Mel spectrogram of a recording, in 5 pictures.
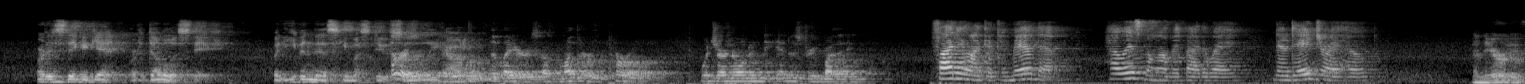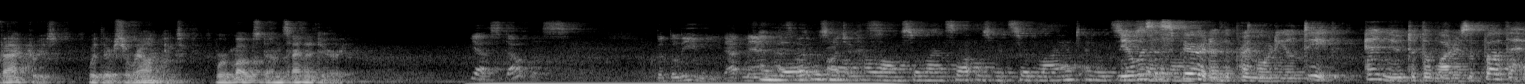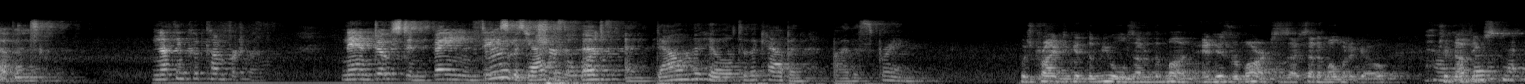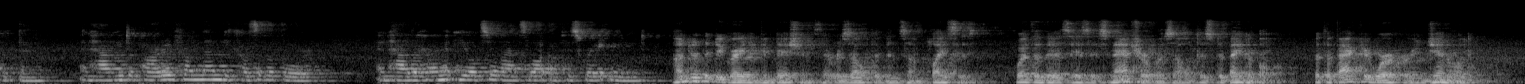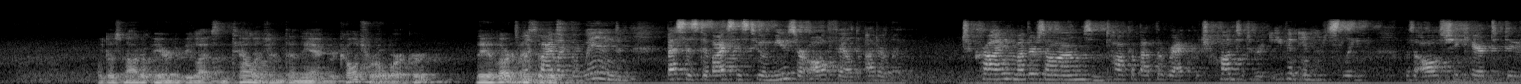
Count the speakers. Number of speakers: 10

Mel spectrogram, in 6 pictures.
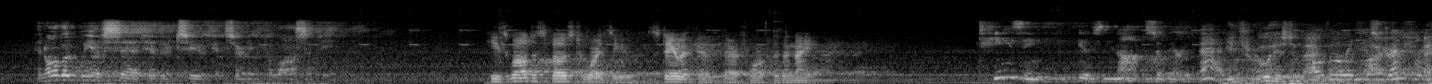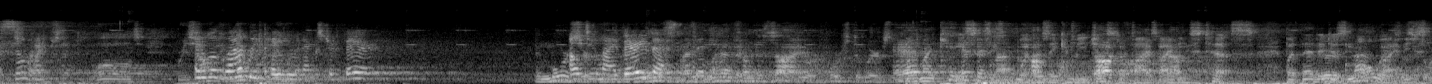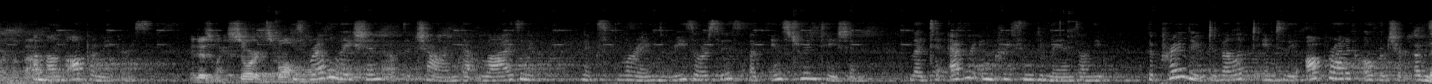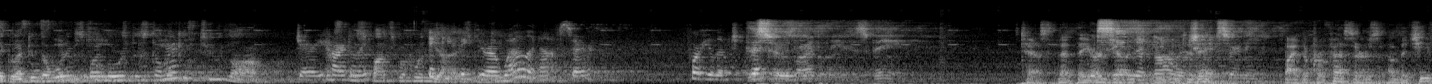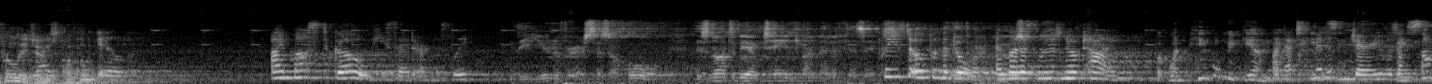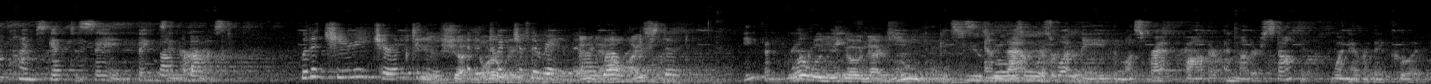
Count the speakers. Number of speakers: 10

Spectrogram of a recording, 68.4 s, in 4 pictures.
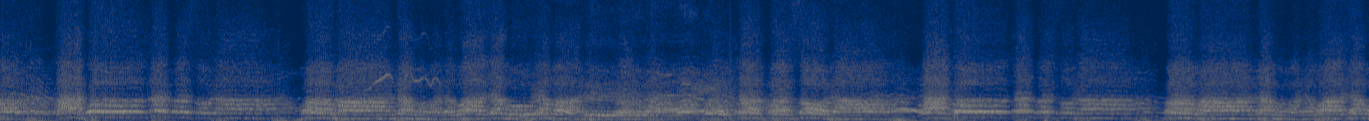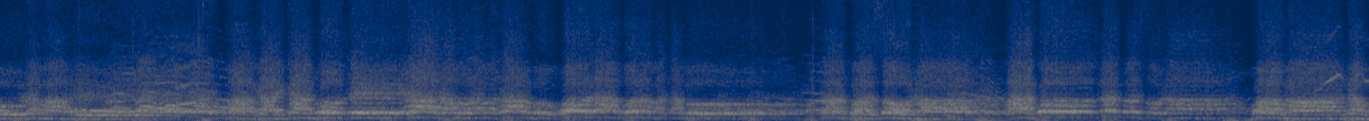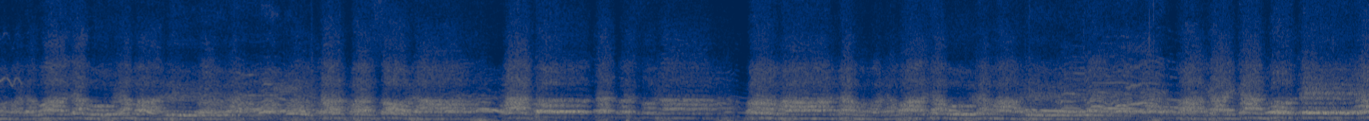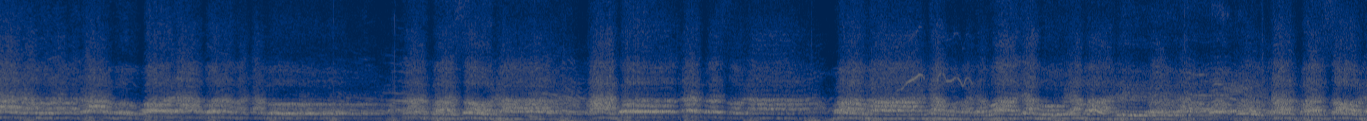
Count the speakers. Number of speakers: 0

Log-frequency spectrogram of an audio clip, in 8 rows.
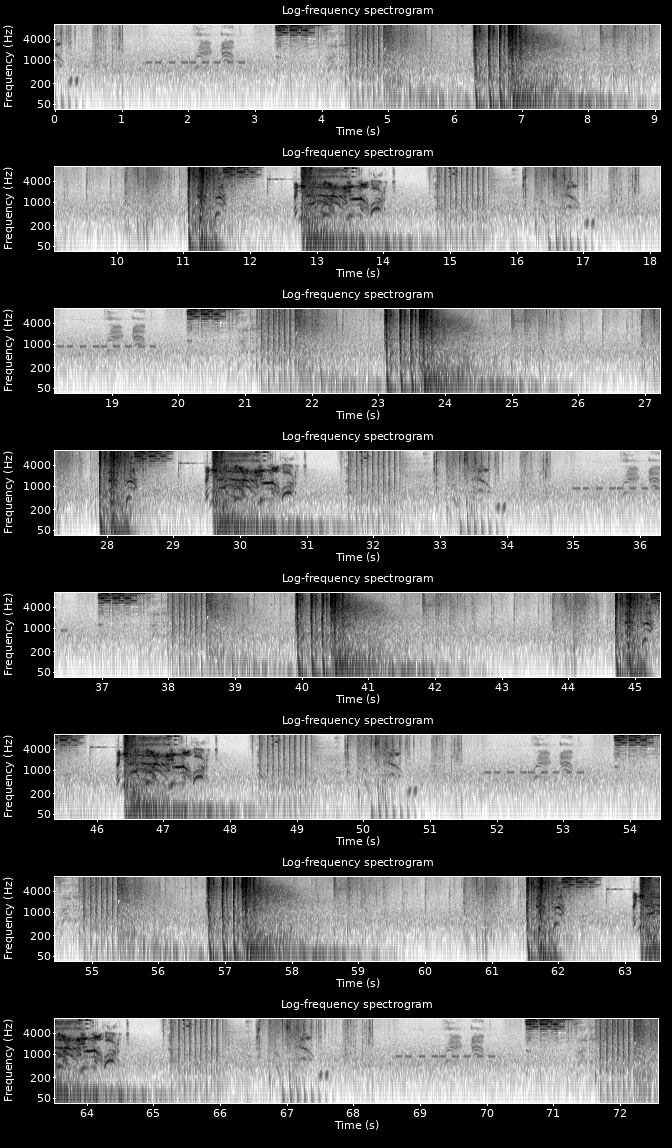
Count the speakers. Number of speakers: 0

